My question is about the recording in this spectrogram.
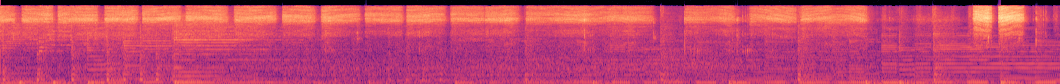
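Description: Hiss of an aerosol spray-paint can sprayed in short repeated bursts, laying camouflage paint on an air rifle, under background music with a steady beat.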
